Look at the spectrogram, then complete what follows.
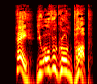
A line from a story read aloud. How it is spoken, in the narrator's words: I shouted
